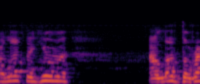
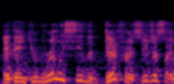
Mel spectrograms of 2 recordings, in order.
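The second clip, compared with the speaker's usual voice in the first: usual speaking voice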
